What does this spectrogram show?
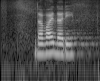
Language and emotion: Russian, neutral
